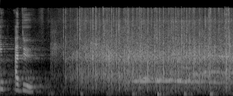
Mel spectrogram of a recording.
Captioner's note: audience applauds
